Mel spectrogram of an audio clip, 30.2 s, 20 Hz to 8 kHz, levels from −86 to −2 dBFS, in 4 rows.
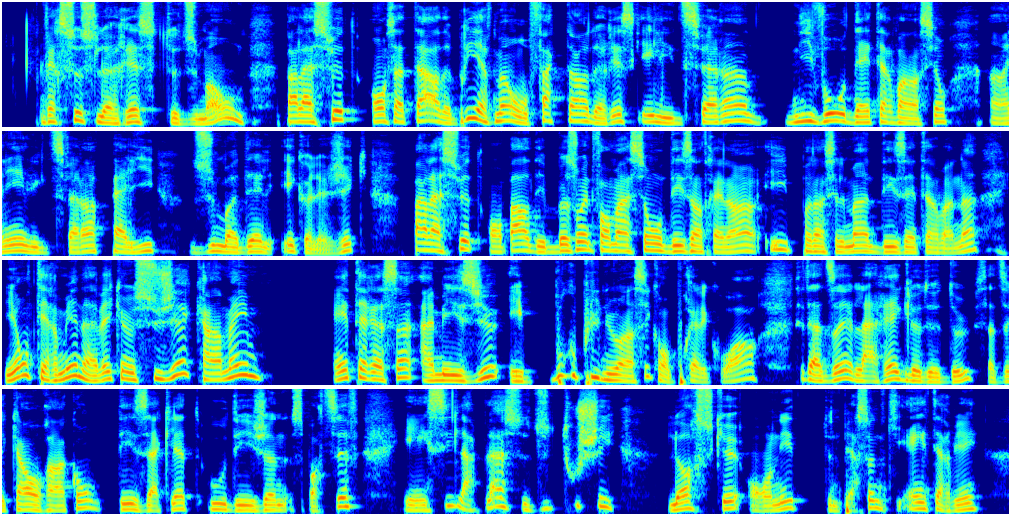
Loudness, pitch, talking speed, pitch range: -25 LUFS, 145 Hz, 185 wpm, 125-165 Hz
